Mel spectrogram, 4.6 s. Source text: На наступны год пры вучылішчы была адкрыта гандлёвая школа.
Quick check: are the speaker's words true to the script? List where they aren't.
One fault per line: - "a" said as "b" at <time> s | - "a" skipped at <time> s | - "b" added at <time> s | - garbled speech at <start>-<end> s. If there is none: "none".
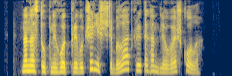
none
